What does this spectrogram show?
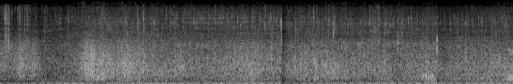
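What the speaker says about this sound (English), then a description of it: "You're simulating a heavy rain at the moment, I guess?" Water sprayed onto a canvas tent treated with Thompson sealer to simulate heavy rain, a steady close hiss of spattering droplets running throughout with a few brief surges.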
